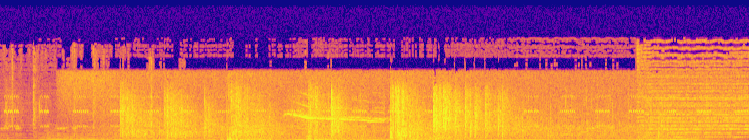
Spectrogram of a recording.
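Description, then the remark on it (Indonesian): Fireworks burst in a rapid series of loud booms and crackles, with a brief whistling streak partway through, all over a steady background music bed. “Irwan langsung berlari menyusul teman-temannya yang akan melihat kembang api.”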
